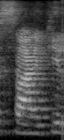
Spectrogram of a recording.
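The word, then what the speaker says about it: cycle: जैसे सी के बाद YE, जैसे सी में साइकिल आ गया, साइकिल। तो यहाँ साइकिल क्या हुआ, यहाँ पर सी के बाद वाई आया तो सा का उच्चारण हुआ, ठीक है।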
